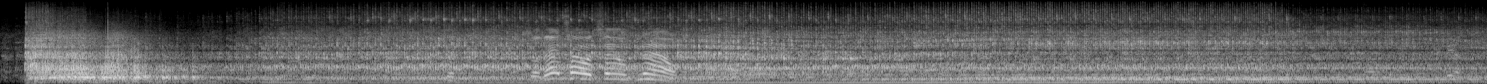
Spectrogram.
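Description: An 810-horsepower Camaro ZL1 V8 cranks and starts with a loud burst, then settles into a steady, rumbling idle close by, with a person speaking briefly over it.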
